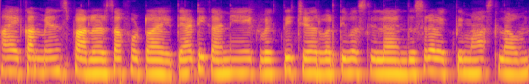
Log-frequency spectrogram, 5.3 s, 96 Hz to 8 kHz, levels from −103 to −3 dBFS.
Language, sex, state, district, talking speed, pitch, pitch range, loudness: Marathi, female, Maharashtra, Dhule, 225 wpm, 180 Hz, 175-185 Hz, -19 LUFS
